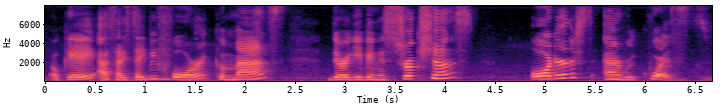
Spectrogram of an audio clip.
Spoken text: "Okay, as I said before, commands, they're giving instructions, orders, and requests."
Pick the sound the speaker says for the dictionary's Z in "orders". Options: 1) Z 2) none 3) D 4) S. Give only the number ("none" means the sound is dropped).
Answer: 4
